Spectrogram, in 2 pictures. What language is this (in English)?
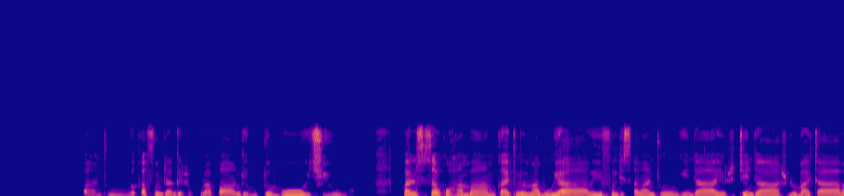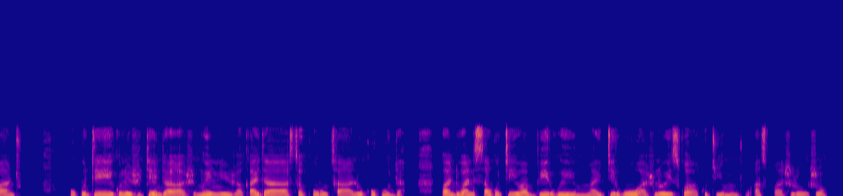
Ndau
